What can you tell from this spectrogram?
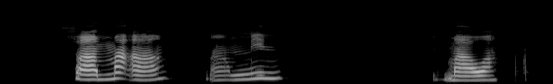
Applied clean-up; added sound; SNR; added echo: neural mask model Resemble Enhance denoiser.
